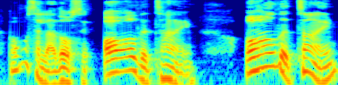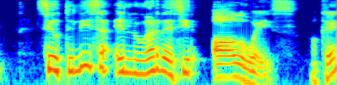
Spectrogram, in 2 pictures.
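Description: A man teaching English phrases in a Spanish-language lesson podcast, lively and self-correcting, reading the example sentences slowly. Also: a little high, husky. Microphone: studio microphone, audio only.

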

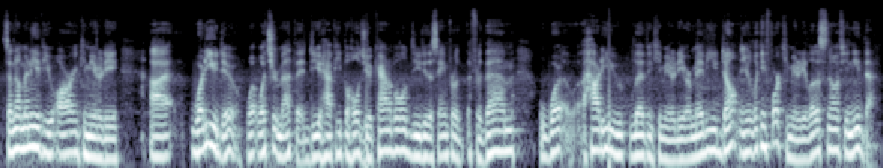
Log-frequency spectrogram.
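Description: Upbeat, lower-voiced man giving tidy advice. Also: fast talker, a little mellow, a little hiss or hum. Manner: informal, conversational, posing questions to the audience. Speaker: host of a live-streamed IT study show. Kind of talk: casual livestream advice talk.

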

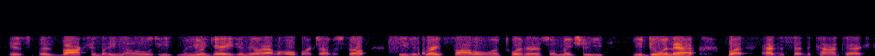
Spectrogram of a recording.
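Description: A man's voice: on the low side, dry recording. A man hosting a sports podcast in a casual, rambling way, circling back over his phrases as he goes. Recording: dry, phone-like narrow sound.

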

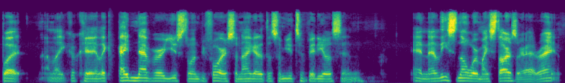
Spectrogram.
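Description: Gravelly-voiced easygoing podcast co-host. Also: male voice, medium pitch, fairly even intonation, normal speed, no echo, studio quality. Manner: easygoing, filler-heavy. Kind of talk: casual podcast chat.

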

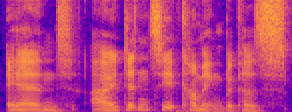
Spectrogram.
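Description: A man's voice: fairly low pitch, very animated, takes it slowly, darkish tone. A man co-hosting a podcast in easygoing casual chat, laughing at himself. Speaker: podcast co-host.

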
